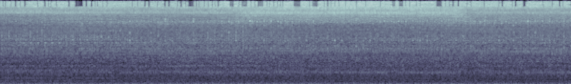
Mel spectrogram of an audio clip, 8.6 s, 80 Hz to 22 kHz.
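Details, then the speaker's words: 1990 Jeep Grand Wagoneer with a new rebuilt AMC 360 V8 and Holley EFI after restoration: smooth, quiet, even idle with a steady low rumble and little vibration, holding firm as the new factory-style AC compressor load comes on; normal idle. "See how smooth and quiet that engine is? It's got very little vibration on the top of it. Everything's lined up, it runs good, it runs smooth."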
